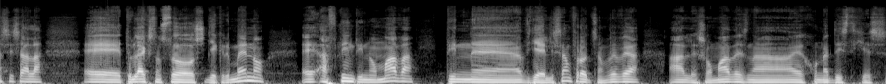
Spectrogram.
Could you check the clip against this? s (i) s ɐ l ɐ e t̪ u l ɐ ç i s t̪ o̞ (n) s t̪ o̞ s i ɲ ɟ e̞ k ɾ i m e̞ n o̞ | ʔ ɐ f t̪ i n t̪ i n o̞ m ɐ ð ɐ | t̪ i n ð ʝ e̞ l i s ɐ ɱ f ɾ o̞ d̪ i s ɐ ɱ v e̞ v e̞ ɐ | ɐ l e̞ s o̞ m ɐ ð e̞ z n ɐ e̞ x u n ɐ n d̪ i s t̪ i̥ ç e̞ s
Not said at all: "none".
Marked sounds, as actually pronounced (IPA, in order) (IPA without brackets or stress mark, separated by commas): i, n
